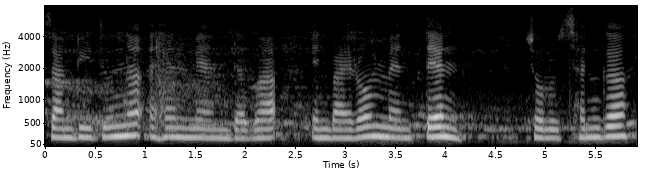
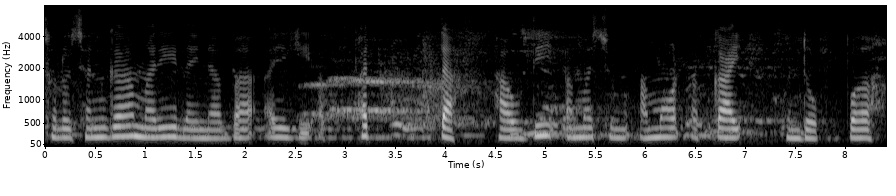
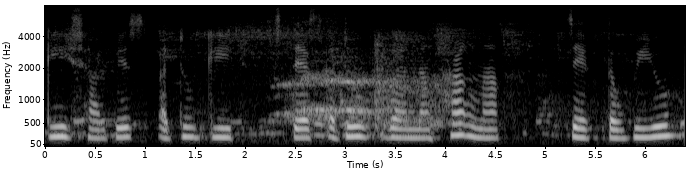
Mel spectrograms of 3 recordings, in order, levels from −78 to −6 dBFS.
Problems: background conversations at intervals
